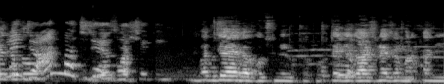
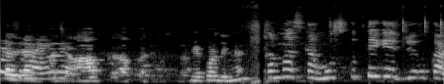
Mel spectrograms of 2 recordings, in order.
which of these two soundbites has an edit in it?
second; 1 cut; at 2.6 s

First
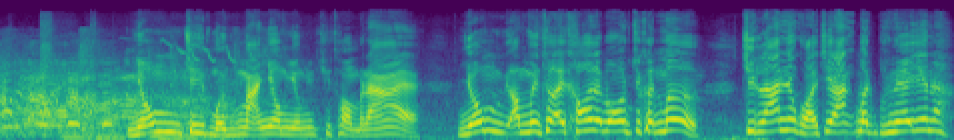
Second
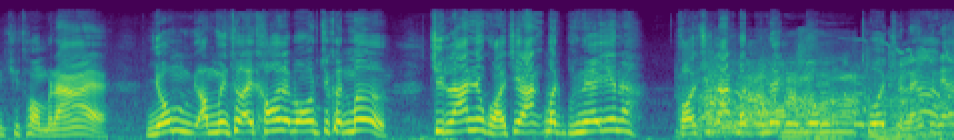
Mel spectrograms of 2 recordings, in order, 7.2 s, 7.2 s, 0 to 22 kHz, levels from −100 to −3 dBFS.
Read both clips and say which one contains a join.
first; 1 cut; at 0.9 s

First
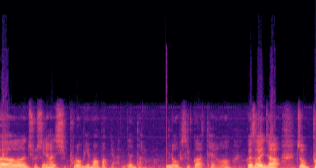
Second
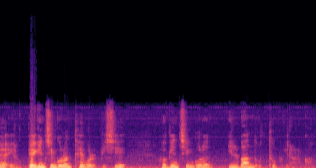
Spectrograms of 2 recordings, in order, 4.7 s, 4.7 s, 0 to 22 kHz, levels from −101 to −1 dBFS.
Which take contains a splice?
first; 1 cut; at 2.5 s

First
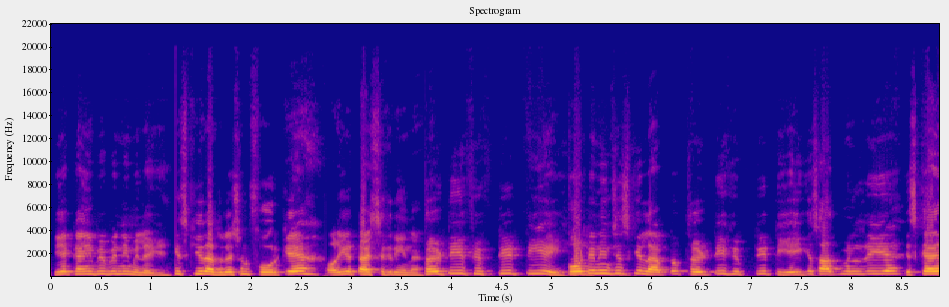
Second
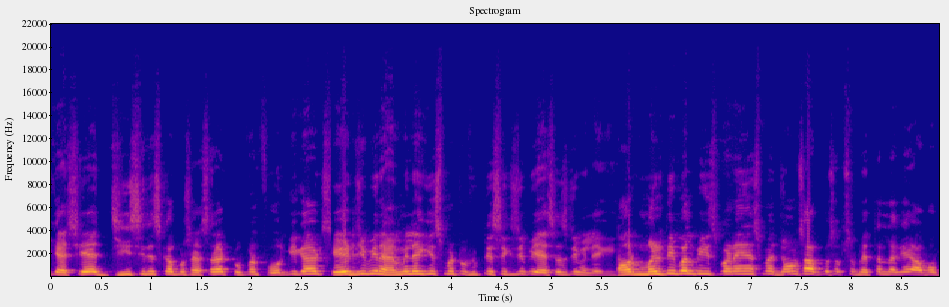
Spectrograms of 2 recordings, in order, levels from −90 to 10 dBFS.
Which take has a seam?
first; 3 cuts; at 1.3 s, 3.7 s, 5.1 s

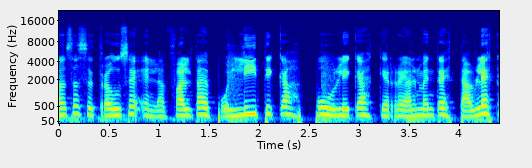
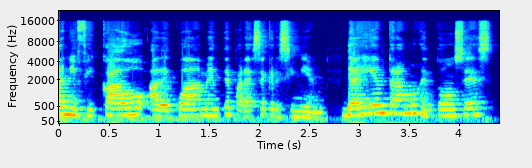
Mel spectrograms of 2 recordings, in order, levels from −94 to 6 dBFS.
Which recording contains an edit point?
second; 1 cut; at 2.7 s

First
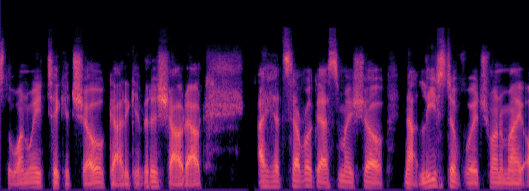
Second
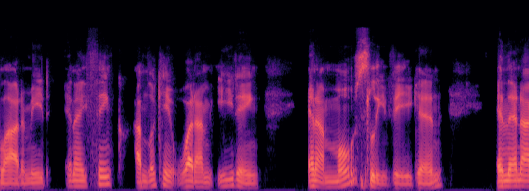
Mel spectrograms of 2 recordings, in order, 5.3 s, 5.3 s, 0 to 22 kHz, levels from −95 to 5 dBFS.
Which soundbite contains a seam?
first; 1 cut; at 2.4 s

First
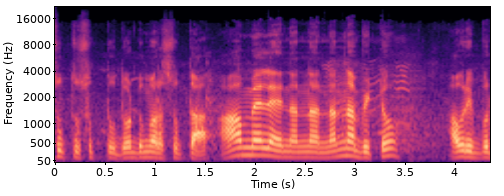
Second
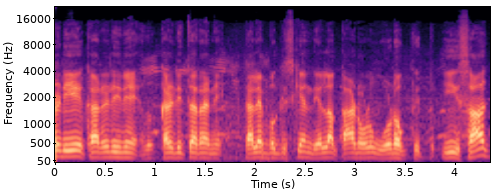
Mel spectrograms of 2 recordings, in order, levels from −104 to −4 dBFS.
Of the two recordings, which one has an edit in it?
second; 1 cut; at 1.7 s

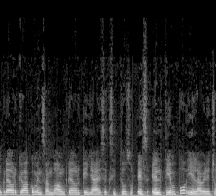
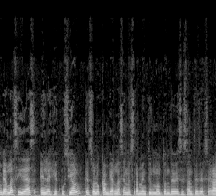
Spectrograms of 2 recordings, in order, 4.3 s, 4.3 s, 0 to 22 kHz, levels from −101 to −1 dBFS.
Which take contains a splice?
first; 1 cut; at 2.6 s

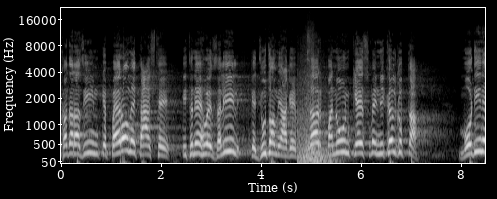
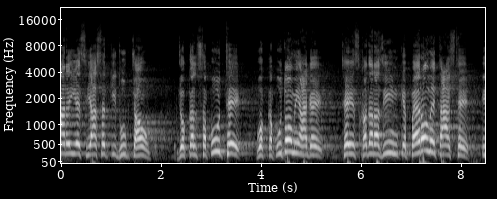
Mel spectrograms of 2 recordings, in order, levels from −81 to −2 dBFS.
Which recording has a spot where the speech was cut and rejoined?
first; 1 cut; at 4.7 s

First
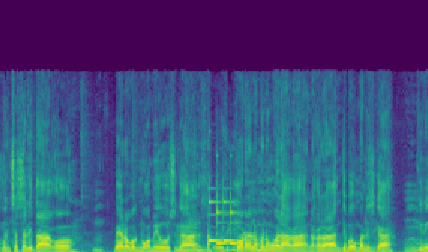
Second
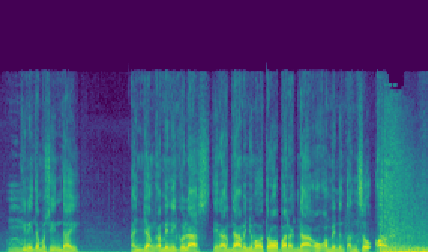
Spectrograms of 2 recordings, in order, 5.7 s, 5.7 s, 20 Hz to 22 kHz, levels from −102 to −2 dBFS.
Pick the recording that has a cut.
first; 1 cut; at 2.8 s

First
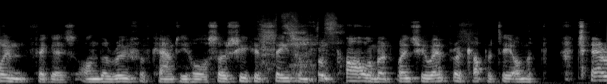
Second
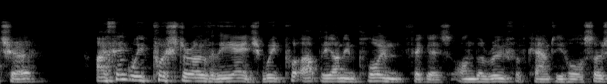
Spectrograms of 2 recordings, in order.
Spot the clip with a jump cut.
second; 1 cut; at 2.6 s

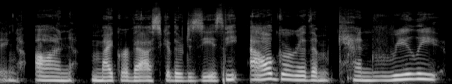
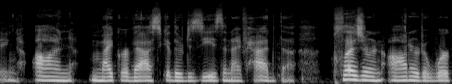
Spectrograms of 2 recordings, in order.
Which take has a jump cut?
first; 1 cut; at 2.2 s

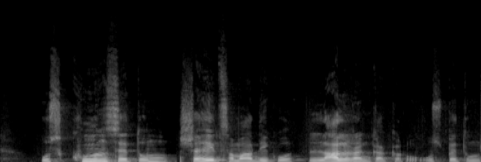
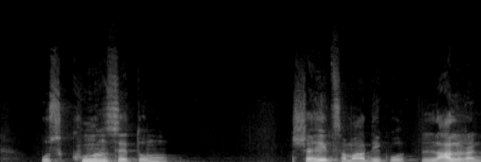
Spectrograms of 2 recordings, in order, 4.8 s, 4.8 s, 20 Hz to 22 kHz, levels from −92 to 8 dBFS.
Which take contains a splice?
first; 1 cut; at 1.7 s

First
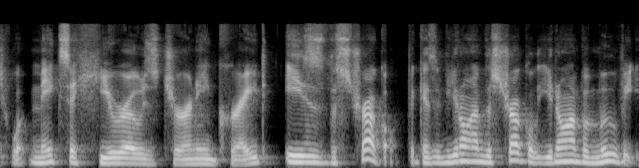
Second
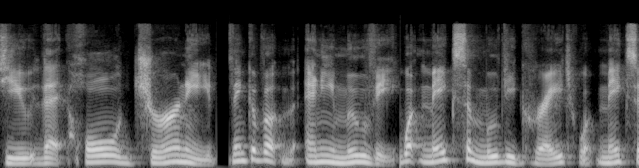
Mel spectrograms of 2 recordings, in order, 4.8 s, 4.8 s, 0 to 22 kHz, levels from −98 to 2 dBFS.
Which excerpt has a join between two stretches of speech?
second; 2 cuts; at 1.6 s, 3.0 s

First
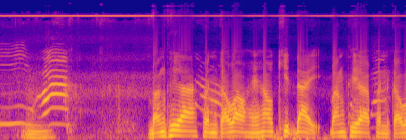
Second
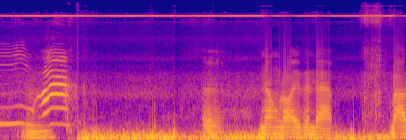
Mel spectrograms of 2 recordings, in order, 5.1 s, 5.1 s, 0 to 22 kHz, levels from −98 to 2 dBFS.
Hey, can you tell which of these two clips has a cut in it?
second; 1 cut; at 1.0 s

